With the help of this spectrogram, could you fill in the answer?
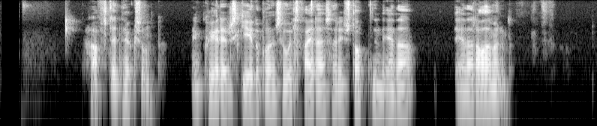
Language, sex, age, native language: Icelandic, male, 18-19, Icelandic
